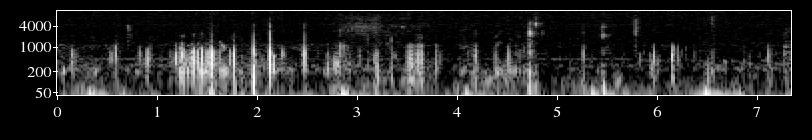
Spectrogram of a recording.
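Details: Hunger stomach growl in an ASMR recording: low gurgling and bubbling rumbles with irregular pops, ordinary stomach growling (borborygmi).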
